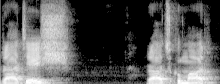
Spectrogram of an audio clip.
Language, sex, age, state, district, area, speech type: Telugu, male, 18-30, Telangana, Ranga Reddy, urban, spontaneous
